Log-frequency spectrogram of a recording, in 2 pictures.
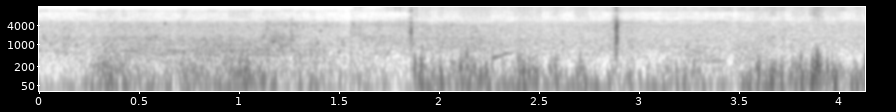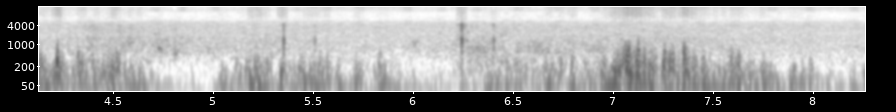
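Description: Wind buffeting the microphone on the deck of a small sailboat under spinnaker, in uneven low gusts that rise and fall every second or so, with a few faint sharp clicks.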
